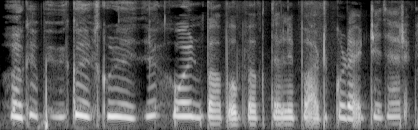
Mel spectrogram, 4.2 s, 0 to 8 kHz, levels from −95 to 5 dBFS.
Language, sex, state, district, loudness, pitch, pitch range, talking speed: Kannada, female, Karnataka, Dakshina Kannada, -14 LUFS, 310 Hz, 280-325 Hz, 155 wpm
